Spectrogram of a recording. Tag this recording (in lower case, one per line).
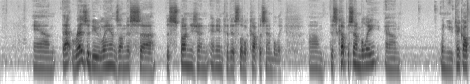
speech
